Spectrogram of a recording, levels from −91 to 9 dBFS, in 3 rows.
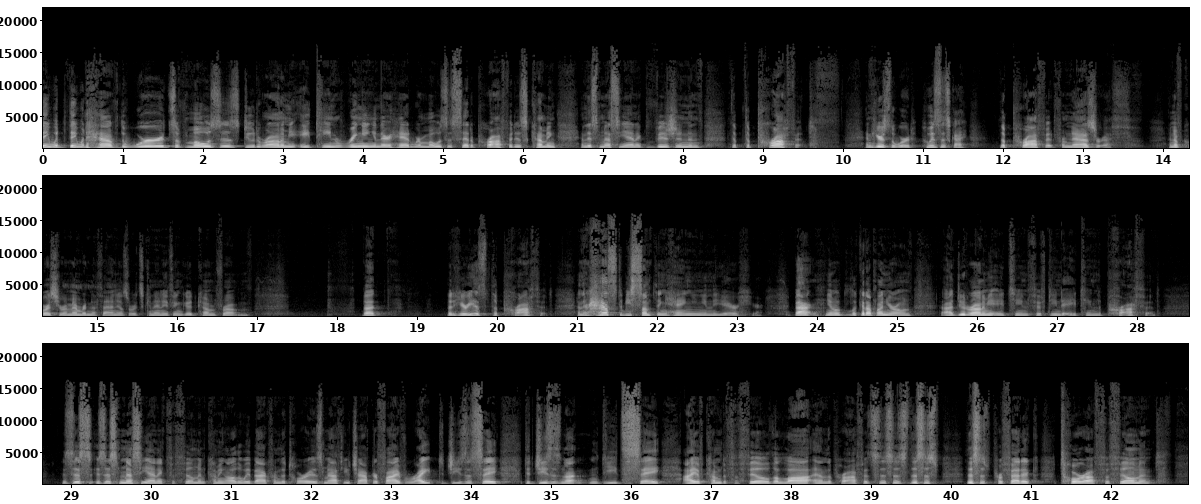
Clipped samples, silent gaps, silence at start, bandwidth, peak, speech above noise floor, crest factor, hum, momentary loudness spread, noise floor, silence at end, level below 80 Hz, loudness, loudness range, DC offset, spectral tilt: under 0.1%; none; 0 s; 16.5 kHz; -2 dBFS; 48 dB; 22 dB; none; 15 LU; -70 dBFS; 0.45 s; -70 dBFS; -23 LUFS; 9 LU; under 0.1%; -5.5 dB/octave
